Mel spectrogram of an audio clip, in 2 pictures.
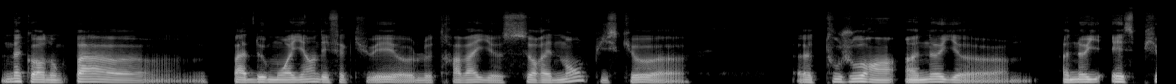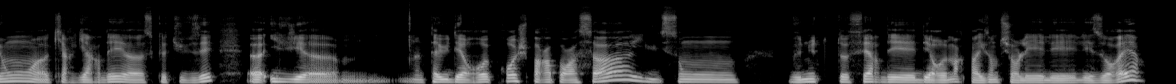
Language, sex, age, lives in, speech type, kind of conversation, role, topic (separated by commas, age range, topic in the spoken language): French, male, 45-49, France, conversation, podcast, host, As-tu des méthodes simples pour gérer le stress au travail ?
